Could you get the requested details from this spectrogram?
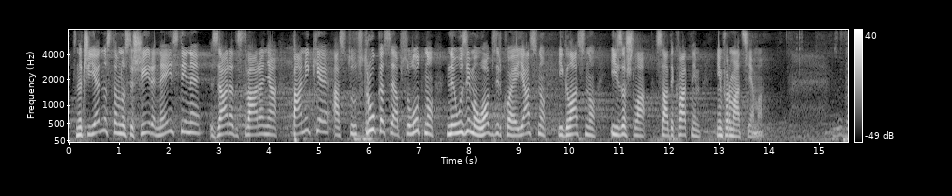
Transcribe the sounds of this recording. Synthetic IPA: znaːt͡ʃijed̪no̞st̪aʋnose̞ʃiːɾeneist̪ine̞ | zaɾad̪st̪ʋaːɾaɲa | panikʰe̞ast̪ɾukaseapsolˠut̪no̞ | ne̞uzimauo̞bziɾko̞jajejasno̞ | iɡlˠasno̞ | izaʃlˠa | saːd̪ekʋat̪niminfo̞ɾmaːt̪sija̰ma̰

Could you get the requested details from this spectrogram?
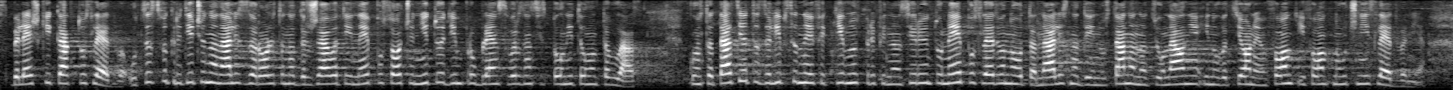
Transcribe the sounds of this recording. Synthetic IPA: zbɛlɛʃkikak̚t̪oslɛd̪vəʔot̪sɤst̪vəkɾit̪̬it͡ʃɛnɐnaliszɐɾɔlʲət̪ənɐd̪əɾʒavət̪əinɛɛposɔt͡ʃɛnːit̪oɛd̪inpɾoblɛmsvɤɾzənsispɐlˠnit̪ɛlˠnət̪əvlˠast̪ | konst̪ɐt̪at̪sijət̪əzɐlipsənɐɛfɛk̚t̪ivnost̪̚pɾifinɐnsiɾənɛt̪onɛɛposlɛd̪vɐnəot̪ɐnalisnɐd̪ɛjnost̪anɐnɐt̪sionalˠnijəʔinovɐt̪siɔnɛnfɔnt̪ifɔnt̪nɐut͡ʃniːslɛd̪vɐnḭə̰

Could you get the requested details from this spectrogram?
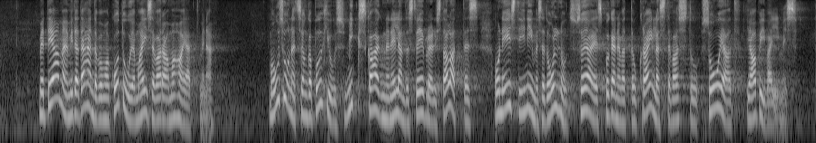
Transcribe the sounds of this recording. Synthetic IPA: me̞t̪e̞ɑme̞mid̪ɑt̪æɦɛnd̪ɑbo̞mɑko̞d̪ujɑmɑjse̞vɑɾɑmɑɦɑjæt̪ˑmḭnʔḛ | mɑusune̞t̪se̞o̞nkɑpɤhjusmikskɑɦe̞kymnene̞lʲjɑnd̪̥ɑst̪fe̞ːbruɑɾist̪ɑlɑt̪ːe̞so̞ne̞ːst̪iinime̞se̞d̪o̞lnud̪̥sɤjɑe̞ːspɤɡe̞ne̞vɑt̪ːe̞ukrɑjnlɑst̪e̞vɑst̪uso̞ːjɑd̪̥jɑɑb̥ivɑlʲmḭs

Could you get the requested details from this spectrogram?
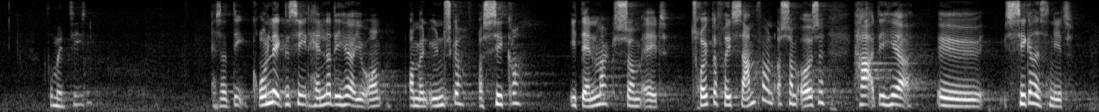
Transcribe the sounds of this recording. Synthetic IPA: fomædt͡sʰisn̩ | ælsʌd̥e̝ɡ̥ʁɔ̽nleɡ̥ənəse̝̰ːd̥ɦænlɐd̥e̝ɦɛɐ̰jo̝ʔɒ̽mɒ̽mːænʔønsɡ̥ɐɒ̽se̝ɡ̥ʁɐ | id̥ænmɑ̈ːɡ̥sɒ̽mæɐe̝d̥ | t͡sʰʁœɡ̥̚d̥ɒ̽fʁid̥sɑ̈mfɔ̽n̰ɒ̽sɒ̽mʔɒ̽səhɑ̈d̥e̝ɦeɐ̰ø | se̝ɡ̥ɐhe̝ð̰ˠsned̥

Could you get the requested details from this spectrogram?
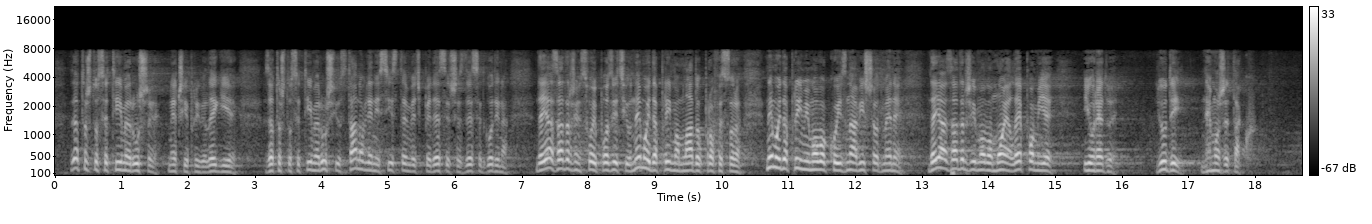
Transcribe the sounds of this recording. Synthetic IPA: zat̪o̞ʃt̪o̞se̞t̪iːme̞ɾuʃenet͡ʃije̞pɾiʋileɡije̞ | zat̪o̞ʃt̪o̞se̞t̪iːmeɾuʃiust̪ano̞vʎʲe̞nisist̪eːmʋe̞t͡ɕpe̞d̪e̞set̪ʃezd̪e̞set̪ɡo̞d̪ina | d̪ajaːzad̪r̩ʒimsʋo̞jupo̞ziːt̪sijune̞mojd̪apɾiːmamːlˠaːd̪o̞ɡ̚pɾo̞fe̞soɾa | ne̞mojd̪apɾiːmimo̞ʋo̞ko̞jiznaːʋiʃe̞o̞d̪me̞ne̞ | d̪ajaːzad̪r̩ʒimo̞ʋomo̞jale̞ːpo̞mijeiuɾe̞d̪uje | ʎuːd̪ine̞mo̞ʒet̪akʰo̥

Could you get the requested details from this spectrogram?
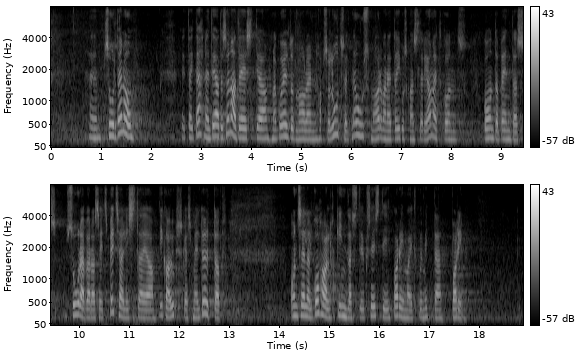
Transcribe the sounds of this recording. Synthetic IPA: suːɾt̪ænu | e̞t̪ːˑɑjt̪ːæhnene̞ɑd̪esɤnɑd̪eeːst̪jɑnɑɡ̥ue̞ld̪ud̪̥mɑo̞le̞nɑpso̞luːt̪se̞lt̪nɤwsmɑɑrvɑne̞t̪ːˑɤjɡ̥uskɑnsle̞ɾiɑme̞t̪ˑko̞nd̪̥ | ko̞ːnd̪̥ɑb̥e̞nd̪̥ɑsːuːɾe̞pæɾɑse̞jd̪spe̞t̪ʲsiɑlist̪ejɑiɡ̥ɑykske̞sme̞jlt̪ø̞ːt̪ːˑɑb̥ | o̞nse̞lːe̞lko̞ɦɑlkind̪lɑst̪iykse̞ːst̪ipɑɾimɑjd̪̥kujmit̪ːe̞pɑɾim

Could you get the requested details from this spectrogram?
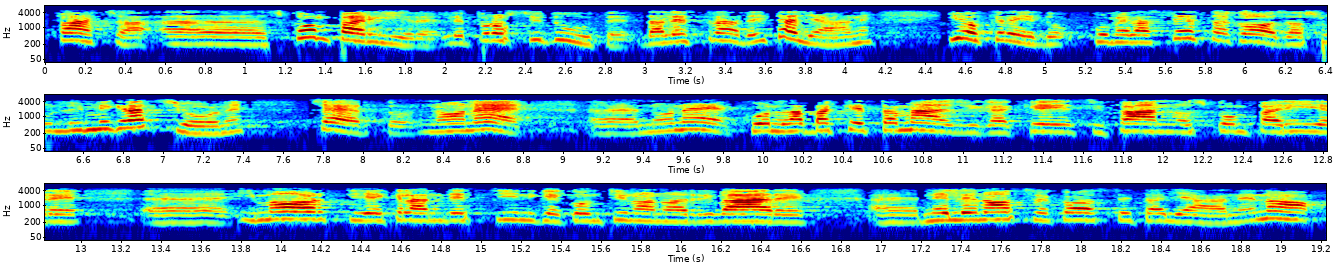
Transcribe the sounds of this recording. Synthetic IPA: fat͡ʃːaskompaɾiːɾelepɾost̪it̪uːt̪ed̪alːest̪ɾaːd̪eit̪aljaːne | iːokɾeːd̪okomelast̪esːakɔːzasulːimːiɡɾat̪sːjoːne | t͡ʃɛrt̪ononɛ | nonɛkːonlabakːet̪ːamaːd͡ʒikak̟esːifanːoskompaɾiːɾe | imɔrt̪iekland̪est̪iːnikekːont̪iːnwanoarːivaːɾe | nelːenɔst̪ɾekɔst̪eit̪aljaːnenɔ

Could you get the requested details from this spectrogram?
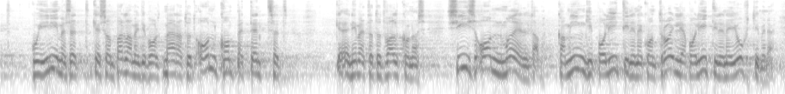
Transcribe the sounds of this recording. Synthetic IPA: et̪ː | kujinime̞se̞d̪̥ke̞sːo̞npɑrlɑme̞nʲd̪̥ipo̞ːlt̪mæːɾɑt̪ːˑud̪̥o̞nko̞mpe̞t̪ːˑe̞nt̪se̞d̪̥ | nime̞t̪ːˑɑt̪ːˑud̪vɑlt̚kːo̞nːɑs | siːso̞nmɤe̞ld̪ɑvkɑmiŋɡ̥ipo̞lʲiːt̪ːˑiline̞ko̞nt̪ro̞lʲːjɑpo̞lʲiːt̪ːˑiline̞juht̪iminḛ

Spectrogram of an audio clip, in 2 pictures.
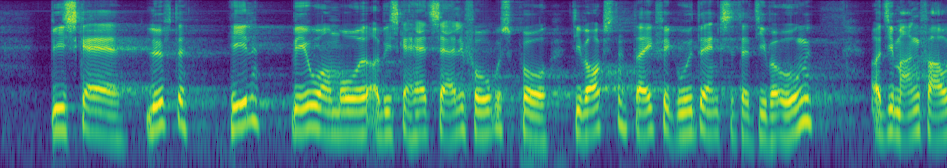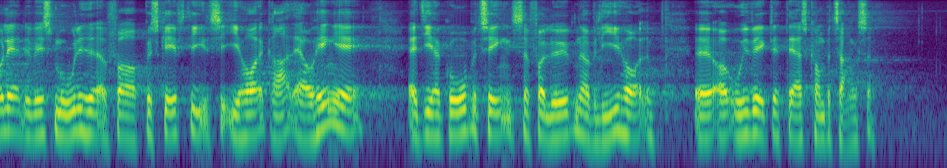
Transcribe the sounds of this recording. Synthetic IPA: ʋisɡ̥æløfd̥əhe̝ːləʋe̝ːuɒ̽mʁɔ̽ːð̩ˠɒ̽ʋisɡ̥æɦæe̝d̥sæɐli̥fo̝ːkʰuspʰɒ̽d̥iʋɒ̽ɡ̥snəd̥ɑ̈e̝ɡ̥əfe̝ɡ̥uð̞ˠd̥æn̰l̩səd̥æd̥iʋɑ̈ɔ̽ŋə | ɒ̽d̥imɑ̈ŋəfɒɑ̈ʊleɐd̥əʋe̝smuːlihe̝ð̞̰ˠɐfɒ̽b̥e̝sɡ̥efd̥ḭl̩səʔiɦɒ̽ɪ̰ɡ̥ʁɑ̰̈ːð̞̰ˠæɐɑ̈ʊɦeŋ̰iæ | ʔæd̥ihɑ̈ɡ̥o̝ːb̥e̝t͡sʰe̝ŋ̰l̩sɐfɒ̽løːb̥ənəɒliːɦɒ̽l̰əʔɒ̽ʔuðˠʋe̝ɡ̥ləd̥æɐskʰɒ̽mpʰət͡sʰɑ̈ŋsɐ

